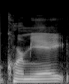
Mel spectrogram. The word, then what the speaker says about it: Cormier: So when you see Jon Jones and Daniel Cormier, how do you Cormier.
